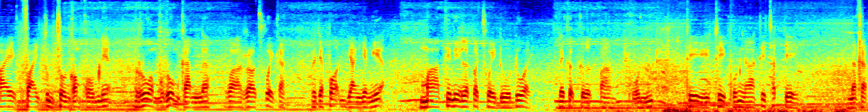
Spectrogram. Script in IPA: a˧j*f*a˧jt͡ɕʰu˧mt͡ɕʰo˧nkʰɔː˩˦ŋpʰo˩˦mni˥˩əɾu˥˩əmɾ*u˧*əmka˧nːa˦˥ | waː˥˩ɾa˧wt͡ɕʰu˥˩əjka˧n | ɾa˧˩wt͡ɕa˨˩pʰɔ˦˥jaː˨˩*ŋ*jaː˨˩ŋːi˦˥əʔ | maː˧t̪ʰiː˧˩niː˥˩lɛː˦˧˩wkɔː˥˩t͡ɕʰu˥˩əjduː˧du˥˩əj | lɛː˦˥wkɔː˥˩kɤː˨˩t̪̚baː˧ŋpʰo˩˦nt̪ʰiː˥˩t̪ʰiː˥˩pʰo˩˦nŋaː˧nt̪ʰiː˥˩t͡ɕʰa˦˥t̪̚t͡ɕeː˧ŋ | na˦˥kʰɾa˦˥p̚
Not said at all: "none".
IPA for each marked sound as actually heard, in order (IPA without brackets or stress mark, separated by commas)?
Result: f, u˥˩, ŋ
